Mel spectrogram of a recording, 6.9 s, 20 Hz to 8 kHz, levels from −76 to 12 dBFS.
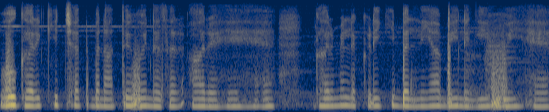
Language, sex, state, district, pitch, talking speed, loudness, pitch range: Hindi, female, Bihar, Vaishali, 195 Hz, 165 wpm, -23 LUFS, 190-210 Hz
